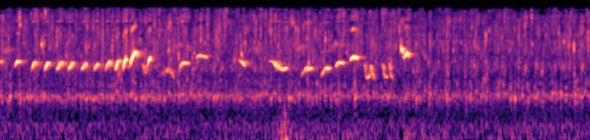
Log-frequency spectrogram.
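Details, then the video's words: A white-rumped shama sings over running water in a calming therapy recording: a rapid run of repeated short notes, then varied whistled slurs and chirps, fading to steady water-like background noise. "TERAPI MURAI BATU"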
